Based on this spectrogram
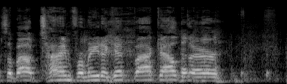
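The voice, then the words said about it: Craig Kilborn impersonation. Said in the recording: “That was my Craig Kilborn impersonation.”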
